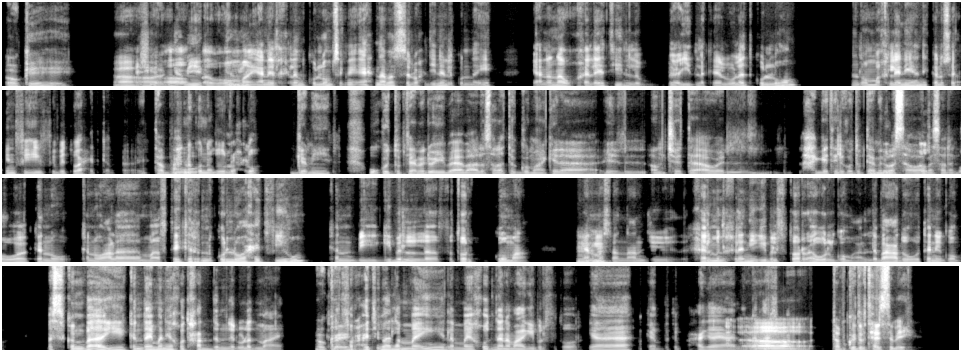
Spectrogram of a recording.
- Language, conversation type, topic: Arabic, podcast, إيه أحلى عادة في عيلتك بتحنّ لها؟
- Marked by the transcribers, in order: unintelligible speech; tapping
